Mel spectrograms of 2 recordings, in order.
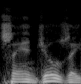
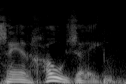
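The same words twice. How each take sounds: First: The j is said with a J sound. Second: The j is said with an H sound. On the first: The speaker calls it wrong. "that's not San Jose down there" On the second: The speaker calls it right. "We pronounce it like an H"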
